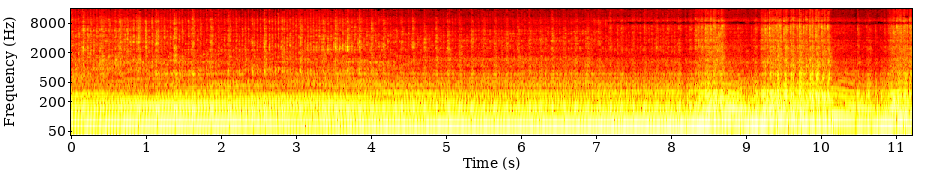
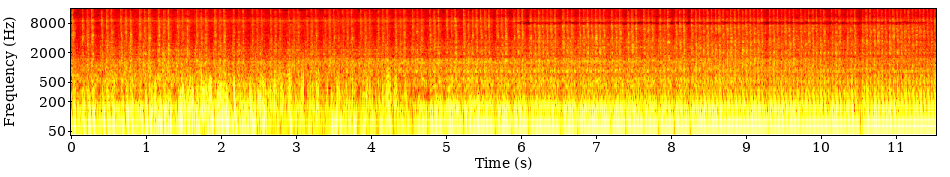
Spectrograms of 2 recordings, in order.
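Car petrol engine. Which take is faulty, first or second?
second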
